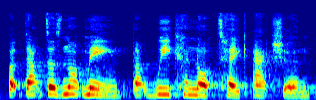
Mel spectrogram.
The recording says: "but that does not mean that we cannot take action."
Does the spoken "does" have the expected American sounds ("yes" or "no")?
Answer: yes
